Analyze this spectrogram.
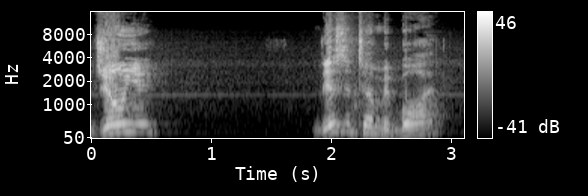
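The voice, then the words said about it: New Orleans Creole twang accent. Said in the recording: “with that New Orleans twang accent, you know, that Creole accent”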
